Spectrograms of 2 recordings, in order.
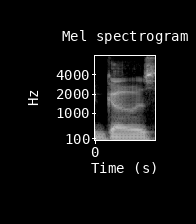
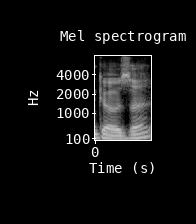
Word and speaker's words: Gose: I think I said to her, I'll try the goes, and she said, "Okay, one goza, and you." Kinda, I'm sorry, gotta Paul. That's just not correct pronounced. me, Yeah, no, you got that wrong.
